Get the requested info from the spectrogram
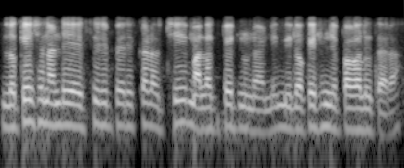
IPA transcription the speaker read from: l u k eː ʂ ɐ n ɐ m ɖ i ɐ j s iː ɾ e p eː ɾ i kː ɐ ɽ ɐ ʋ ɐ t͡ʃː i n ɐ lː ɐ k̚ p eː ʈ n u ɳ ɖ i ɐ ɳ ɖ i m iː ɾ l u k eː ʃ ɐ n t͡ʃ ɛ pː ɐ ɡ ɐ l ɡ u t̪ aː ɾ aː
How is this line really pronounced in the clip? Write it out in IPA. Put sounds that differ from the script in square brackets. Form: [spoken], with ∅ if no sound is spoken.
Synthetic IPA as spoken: l [o] k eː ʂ ɐ n ɐ [ɳ] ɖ i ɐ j s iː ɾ [i] p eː ɾ i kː ɐ ɽ ɐ ʋ ɐ t͡ʃː i [m] ɐ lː ɐ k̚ p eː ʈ n u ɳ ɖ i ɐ ɳ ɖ i m iː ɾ l [o] k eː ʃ ɐ n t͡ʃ ɛ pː ɐ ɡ ɐ l ɡ u t̪ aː ɾ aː

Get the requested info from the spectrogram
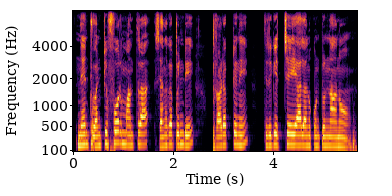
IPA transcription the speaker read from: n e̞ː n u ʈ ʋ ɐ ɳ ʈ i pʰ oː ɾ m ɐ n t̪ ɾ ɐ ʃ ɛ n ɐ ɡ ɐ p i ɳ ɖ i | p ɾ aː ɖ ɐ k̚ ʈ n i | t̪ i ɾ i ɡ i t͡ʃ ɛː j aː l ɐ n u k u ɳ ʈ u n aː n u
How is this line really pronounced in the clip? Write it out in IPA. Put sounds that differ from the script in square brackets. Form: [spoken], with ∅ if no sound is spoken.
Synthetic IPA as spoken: n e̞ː n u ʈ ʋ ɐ ɳ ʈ i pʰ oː ɾ m ɐ n t̪ ɾ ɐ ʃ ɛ n ɐ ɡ ɐ p i ɳ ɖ i | p ɾ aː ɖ ɐ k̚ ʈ n i | t̪ i ɾ i ɡ i t͡ʃ ɛː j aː l ɐ n u k u ɳ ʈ u [nː] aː n u

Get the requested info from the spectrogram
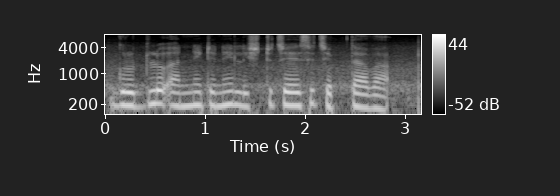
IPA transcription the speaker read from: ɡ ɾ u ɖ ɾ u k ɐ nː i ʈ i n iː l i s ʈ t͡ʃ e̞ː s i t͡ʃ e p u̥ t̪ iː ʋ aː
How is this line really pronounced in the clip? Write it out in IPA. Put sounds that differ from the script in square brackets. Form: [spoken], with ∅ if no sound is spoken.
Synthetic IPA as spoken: ɡ ɾ u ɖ [l] u [ʔ] ɐ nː i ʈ i n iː l i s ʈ t͡ʃ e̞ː s i t͡ʃ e p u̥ t̪ [aː] ʋ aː

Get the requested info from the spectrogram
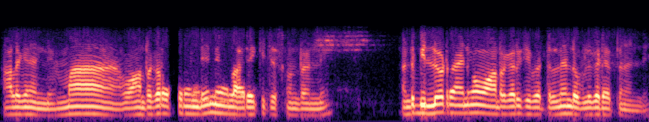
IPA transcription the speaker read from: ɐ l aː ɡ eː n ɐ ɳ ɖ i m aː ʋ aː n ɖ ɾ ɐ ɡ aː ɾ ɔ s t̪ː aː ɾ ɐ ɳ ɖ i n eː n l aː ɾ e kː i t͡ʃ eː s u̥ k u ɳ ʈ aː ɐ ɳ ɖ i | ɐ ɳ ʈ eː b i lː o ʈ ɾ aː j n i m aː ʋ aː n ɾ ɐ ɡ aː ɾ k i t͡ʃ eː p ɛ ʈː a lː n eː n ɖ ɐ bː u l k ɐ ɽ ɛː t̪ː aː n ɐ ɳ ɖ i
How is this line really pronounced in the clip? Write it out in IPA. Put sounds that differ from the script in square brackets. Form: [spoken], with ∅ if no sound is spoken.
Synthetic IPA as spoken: ɐ l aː ɡ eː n ɐ ɳ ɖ i m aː ʋ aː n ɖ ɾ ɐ ɡ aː ɾ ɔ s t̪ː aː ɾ ɐ ɳ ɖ i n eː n l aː ɾ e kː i t͡ʃ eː s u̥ k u ɳ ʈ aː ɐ ɳ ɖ i | ɐ ɳ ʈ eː b i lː o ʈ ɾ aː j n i m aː ʋ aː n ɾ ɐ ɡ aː ɾ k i t͡ʃ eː p ɛ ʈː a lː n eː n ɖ ɐ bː u l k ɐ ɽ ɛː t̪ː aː n ɐ ɳ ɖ i

